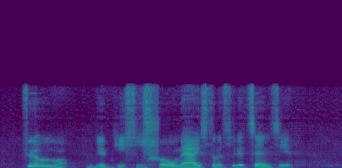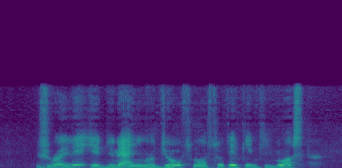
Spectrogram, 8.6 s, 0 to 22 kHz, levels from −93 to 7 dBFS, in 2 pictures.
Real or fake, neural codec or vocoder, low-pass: fake; codec, 24 kHz, 0.9 kbps, WavTokenizer, medium music audio release; 10.8 kHz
